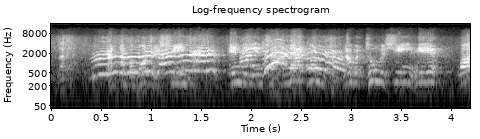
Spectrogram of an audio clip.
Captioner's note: babbling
